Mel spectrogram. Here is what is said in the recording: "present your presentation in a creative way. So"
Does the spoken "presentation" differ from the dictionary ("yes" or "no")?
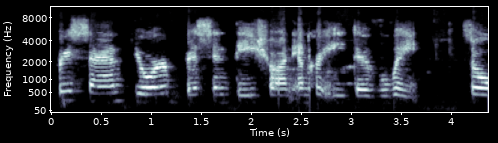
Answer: yes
